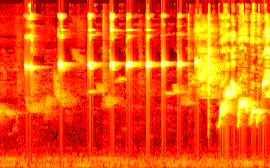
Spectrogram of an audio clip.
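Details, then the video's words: Wild magpie-robin repeating a thin, high whistled note about twice a second, then bursting into a quick jumble of scratchy, warbled phrases, with faint low hum behind. "burung murai di alam liar"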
